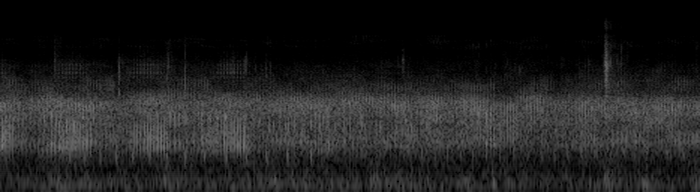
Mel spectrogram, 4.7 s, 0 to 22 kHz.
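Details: Frog chorus from lotus rice paddies along a country road in Echizen, Fukui, Japan, recorded 12 June 2021, with Japanese tree frogs, pond frogs, wrinkled frogs and green tree frogs. Dense overlapping croaking forms a continuous trilling wall of sound with rapid pulses.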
